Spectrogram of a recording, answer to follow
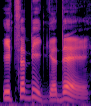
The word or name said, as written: Italian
